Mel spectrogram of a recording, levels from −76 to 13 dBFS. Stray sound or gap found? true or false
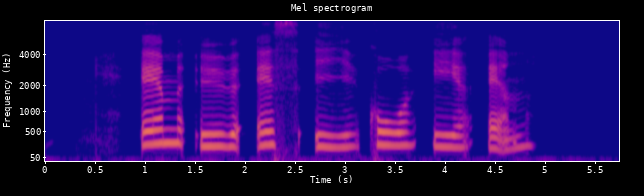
false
